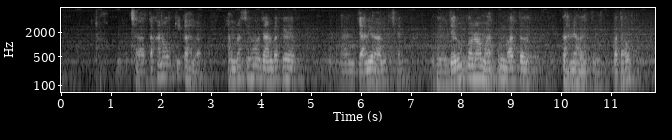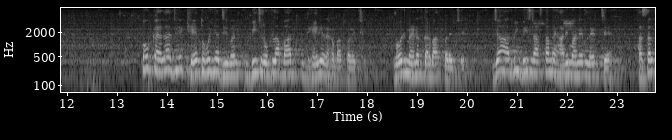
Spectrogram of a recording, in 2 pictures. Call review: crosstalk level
none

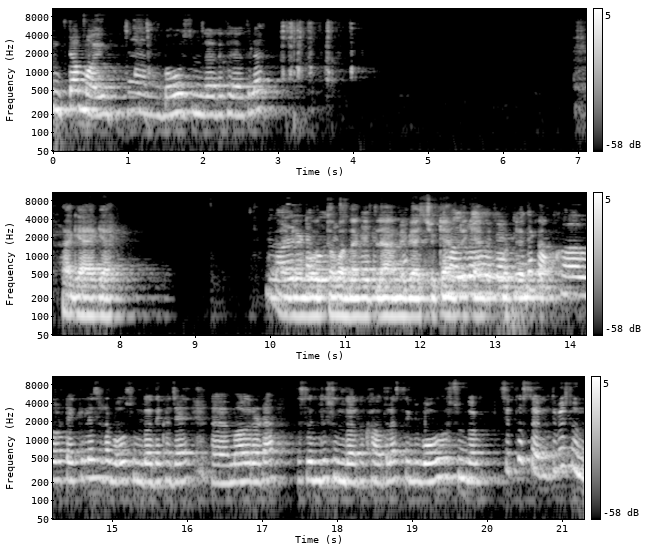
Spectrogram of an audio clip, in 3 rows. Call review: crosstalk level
present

